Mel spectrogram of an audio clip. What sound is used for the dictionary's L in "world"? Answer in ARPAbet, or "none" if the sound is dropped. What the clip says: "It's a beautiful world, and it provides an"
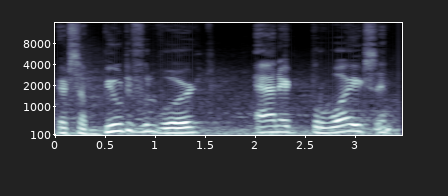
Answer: none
